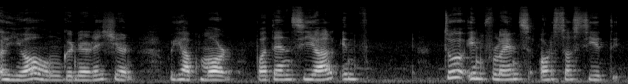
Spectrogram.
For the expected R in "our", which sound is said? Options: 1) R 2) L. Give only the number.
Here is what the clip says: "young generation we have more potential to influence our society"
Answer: 1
